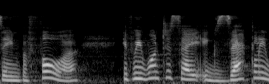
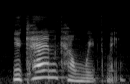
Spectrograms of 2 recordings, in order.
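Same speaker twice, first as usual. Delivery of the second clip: "can" stressed, then falling through "come with me"; 2 semitones higher than usual. Shown as a demonstration. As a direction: emphasise "can" to show it is now allowed. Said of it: "but now you can".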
